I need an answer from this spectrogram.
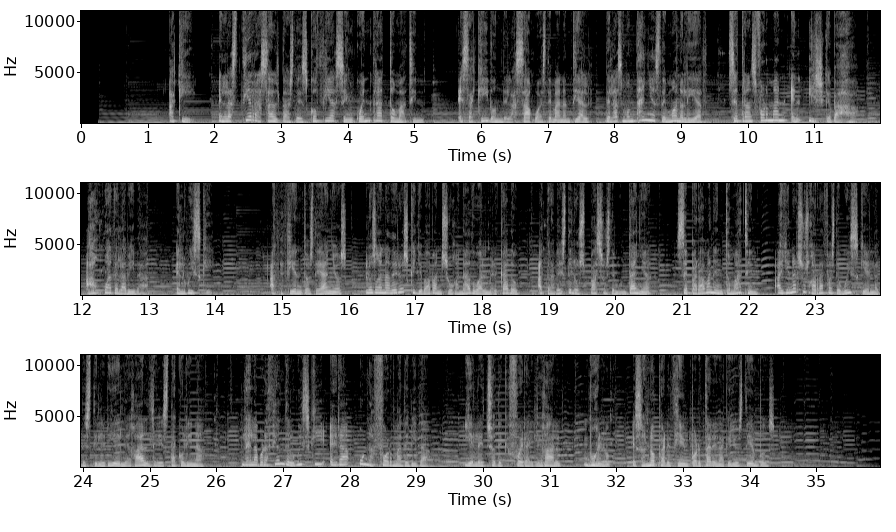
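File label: Spanish Spain, General; GoLocalise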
